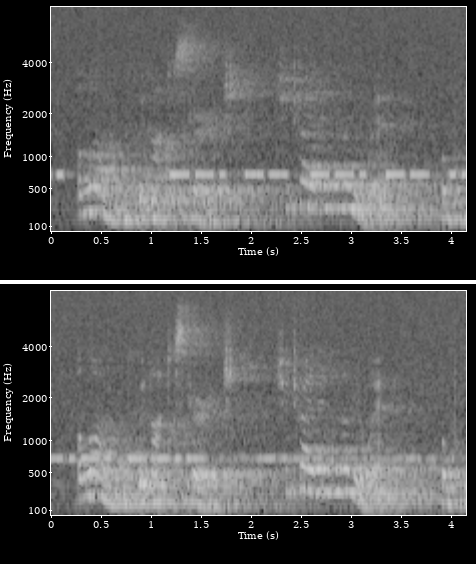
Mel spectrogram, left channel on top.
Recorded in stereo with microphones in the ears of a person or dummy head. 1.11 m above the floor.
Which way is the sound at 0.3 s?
25° right (ahead or behind).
